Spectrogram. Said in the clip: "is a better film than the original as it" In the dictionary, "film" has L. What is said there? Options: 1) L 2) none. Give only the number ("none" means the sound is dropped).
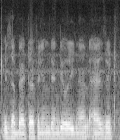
1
